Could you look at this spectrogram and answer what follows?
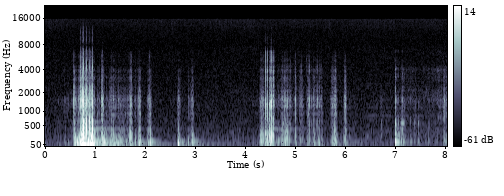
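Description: Close handling noise from a camera being moved and reframed: scraping, rustling and knocking in several bursts, the loudest about a second in.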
